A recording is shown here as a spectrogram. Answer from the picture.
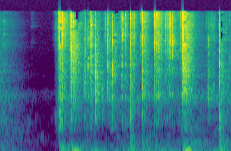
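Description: Utility knife blade scraping and cutting into a dry, crumbly block of soap, making a rapid run of small crackling clicks as flakes break away. It starts about half a second in, after a moment of silence.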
